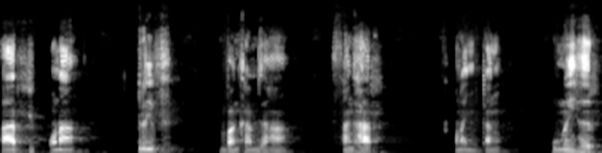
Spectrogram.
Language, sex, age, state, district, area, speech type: Santali, male, 18-30, West Bengal, Bankura, rural, spontaneous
